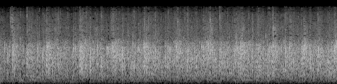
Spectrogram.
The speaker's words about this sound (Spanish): Dale aplauso al Señor.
